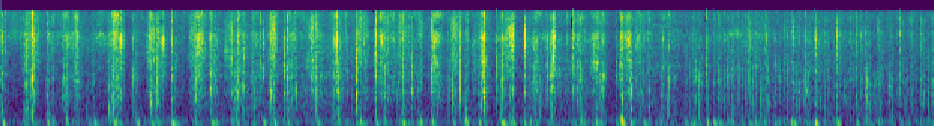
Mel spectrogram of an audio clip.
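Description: Fingertips and nails rapidly tap and scratch the pebbled leather surface of a hollow, inflated brown American football with a white stripe and laces, held in both hands. The result is a fast, uneven stream of dull, low, hollow thumps with brief scratchy textures between them. Each tap dies away almost instantly.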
